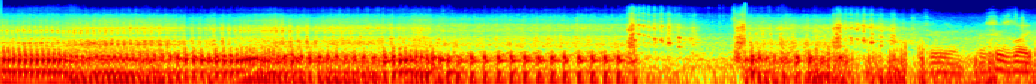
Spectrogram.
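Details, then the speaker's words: Suzuki DRZ dirt bike first run after carb reinstalled following a winter of work: thumping single stumbles, fades and surges unevenly instead of holding revs; owner suspects it is not getting fuel. "I think it's not getting fuel. That's why it's being [ __ ] right now."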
